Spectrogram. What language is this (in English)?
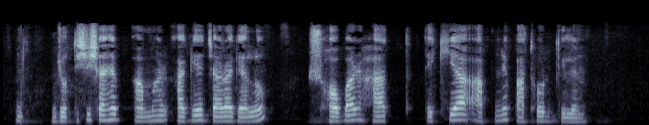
Bangla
